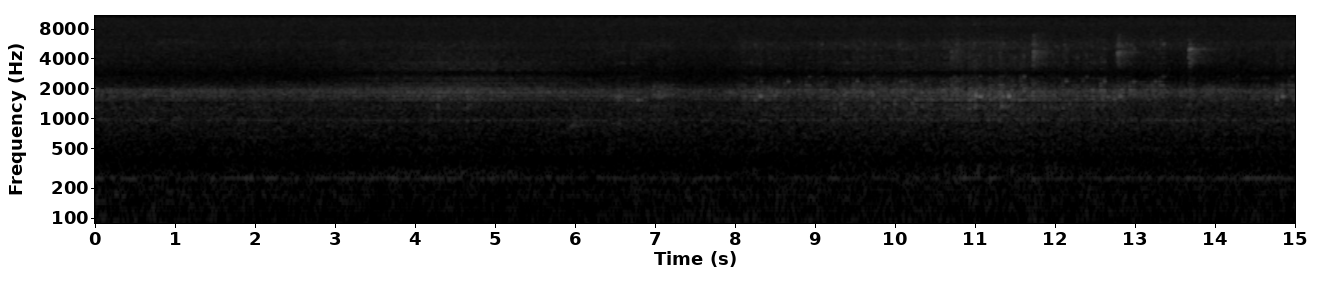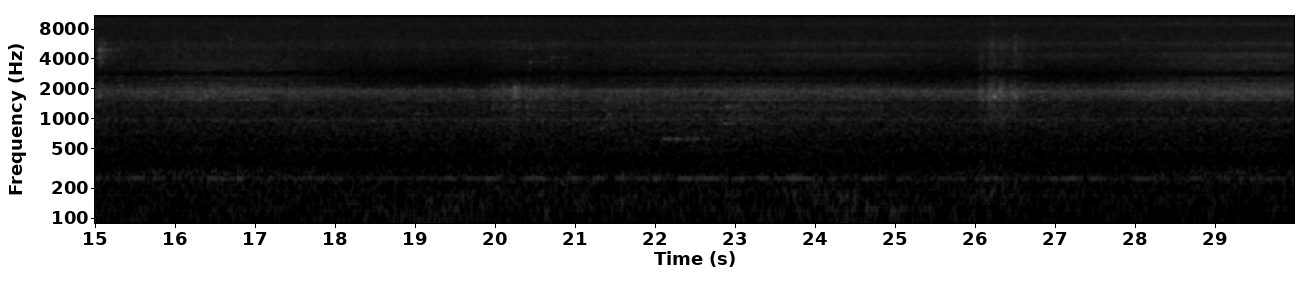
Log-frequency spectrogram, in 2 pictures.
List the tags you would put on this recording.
Soundscapes > Nature
field-recording
Dendrophone
weather-data
data-to-sound
soundscape
artistic-intervention
alice-holt-forest
sound-installation
natural-soundscape
nature
raspberry-pi
phenological-recording
modified-soundscape

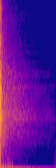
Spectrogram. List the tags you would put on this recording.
Instrument samples > Percussion
death-metal
drum
drumset
Tama
unsnared

